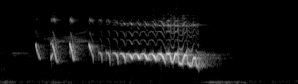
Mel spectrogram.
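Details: Captive young Black-naped Oriole with a big body and ringing voice, voiced to prompt other birds to sing: three harsh slurred notes, a quick buzzing trill sinking at the end, a low rumble, then another note starting.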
